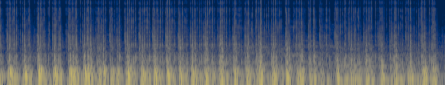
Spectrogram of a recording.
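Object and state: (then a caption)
Paperback book. Fingerpads of both hands tap rapidly on the beige paper cover of a solid, closed paperback book lying flat on a table. The result is a fast, loosely uneven stream of soft, dull, low thuds at nearly four taps per second, each dying away almost instantly with no ring and no high or bright content.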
